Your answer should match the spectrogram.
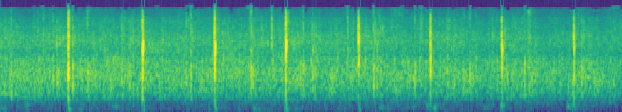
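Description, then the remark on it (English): A crowd claps steadily for well-behaved children after a Christmas story, with sharp individual claps popping out at a regular rhythm over dense, fairly soft applause; no one speaks. “Let's give a round of applause for the kids for being so well behaved.”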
